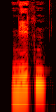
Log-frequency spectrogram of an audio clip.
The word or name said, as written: nitten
